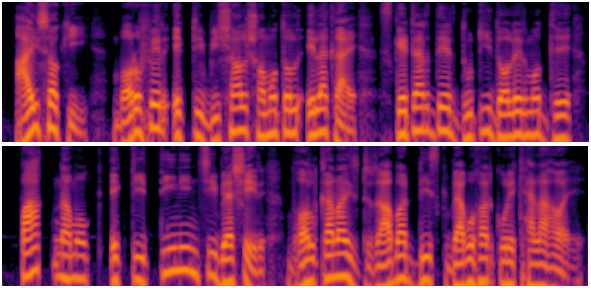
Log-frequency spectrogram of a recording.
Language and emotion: Bengali, neutral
